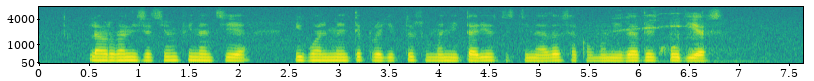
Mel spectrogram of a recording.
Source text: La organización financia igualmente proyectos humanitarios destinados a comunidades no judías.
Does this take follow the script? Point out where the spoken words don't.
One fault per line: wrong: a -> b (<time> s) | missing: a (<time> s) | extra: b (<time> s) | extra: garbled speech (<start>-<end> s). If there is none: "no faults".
missing: no (6.2 s)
